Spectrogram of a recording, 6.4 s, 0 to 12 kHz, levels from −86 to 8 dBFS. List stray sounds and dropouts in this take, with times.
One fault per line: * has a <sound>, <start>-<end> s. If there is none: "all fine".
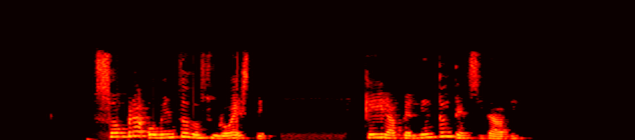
all fine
